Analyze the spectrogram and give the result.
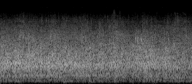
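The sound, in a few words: congregation applauding in a church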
